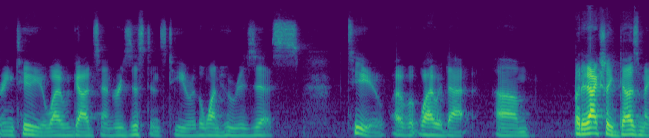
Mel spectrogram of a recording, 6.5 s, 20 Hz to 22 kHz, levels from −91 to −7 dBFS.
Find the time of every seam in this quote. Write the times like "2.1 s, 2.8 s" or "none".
4.8 s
